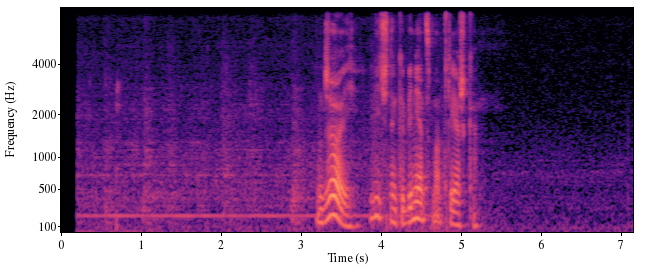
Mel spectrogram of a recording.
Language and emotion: Russian, positive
